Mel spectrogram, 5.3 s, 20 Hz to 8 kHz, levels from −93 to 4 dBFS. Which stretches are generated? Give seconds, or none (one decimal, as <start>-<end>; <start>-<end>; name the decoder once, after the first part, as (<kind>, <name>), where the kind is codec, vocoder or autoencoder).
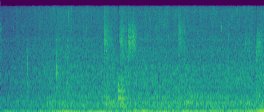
none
